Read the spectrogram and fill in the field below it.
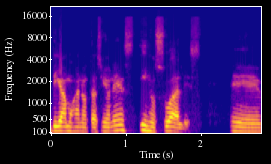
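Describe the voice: In a dry, close sound with no echo, a man at a medium pitch talks at a fairly slow pace with a dark, mellow tone and fairly even intonation.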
